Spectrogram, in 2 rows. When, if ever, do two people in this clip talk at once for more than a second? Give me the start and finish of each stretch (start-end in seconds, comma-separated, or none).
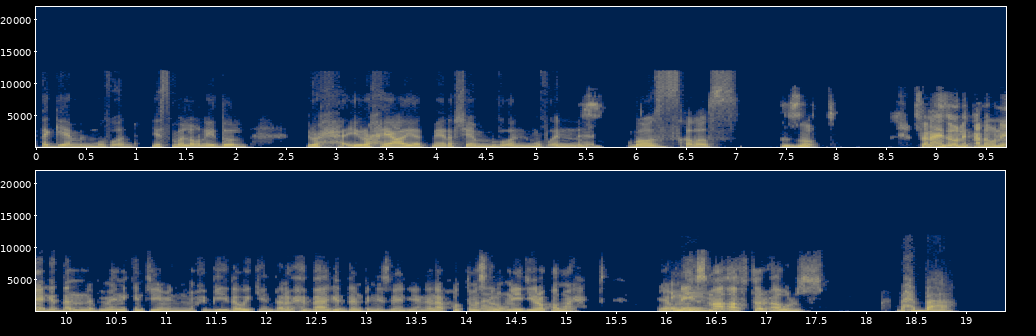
none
